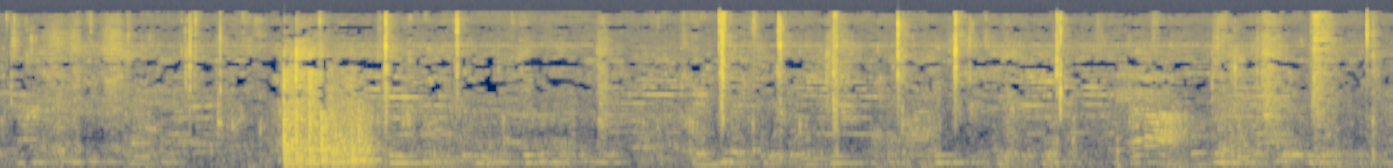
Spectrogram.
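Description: A person chewing a mouthful of stir-fried vegetables close to the microphone, with many small wet mouth clicks and smacks. A loud, short burst of sound comes about two seconds in.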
